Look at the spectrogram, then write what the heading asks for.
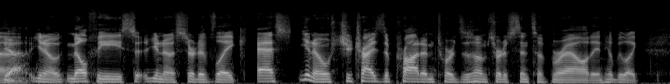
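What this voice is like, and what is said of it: Usual voice. Nothing is said of it.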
